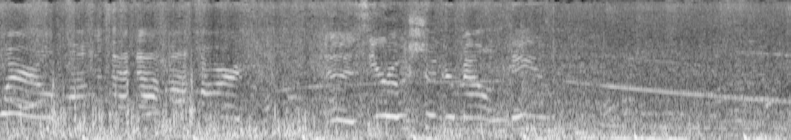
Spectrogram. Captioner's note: police sirens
